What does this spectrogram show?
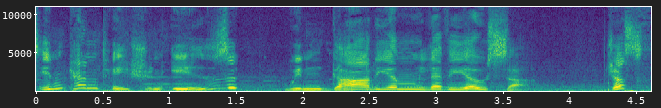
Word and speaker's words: Wingardium Leviosa: fly its incantation is wingardium leviosa just like this wingardium leviosa pay attention to your pronunciation it's wingardium leviosa remember make the gar nice and long also the wrist movement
